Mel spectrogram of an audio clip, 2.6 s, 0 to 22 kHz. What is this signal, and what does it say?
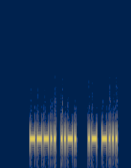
Morse code, heard as a keyed tone, about 36 wpm, 700 Hz. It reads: 8F AB
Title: Field Day Exchanges Encore - 35wpm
